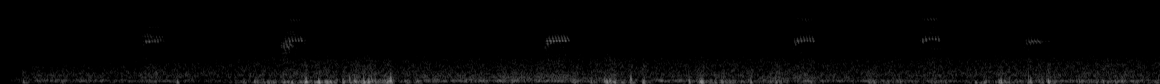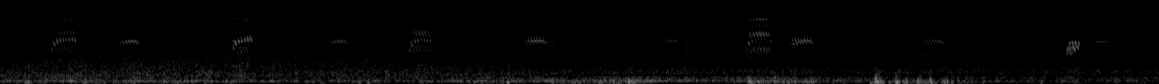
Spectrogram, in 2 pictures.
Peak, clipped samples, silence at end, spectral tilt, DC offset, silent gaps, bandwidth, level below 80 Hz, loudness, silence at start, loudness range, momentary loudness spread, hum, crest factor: -26 dBFS; under 0.1%; 0 s; -5.5 dB/octave; under 0.1%; none; 17 kHz; -62 dBFS; -52 LUFS; 0.1 s; 6 LU; 14 LU; none; 24 dB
